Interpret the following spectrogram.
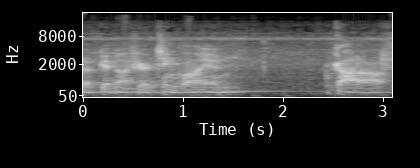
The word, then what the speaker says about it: Tinglayan: I can never remember how to pronounce this place. Tinglayan. Okay, it's called Tinglayan.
